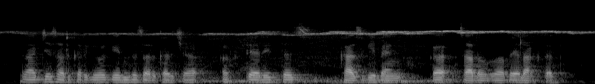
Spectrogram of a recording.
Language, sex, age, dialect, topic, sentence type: Marathi, male, 31-35, Standard Marathi, banking, statement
